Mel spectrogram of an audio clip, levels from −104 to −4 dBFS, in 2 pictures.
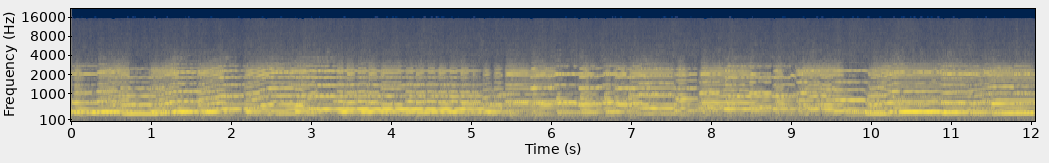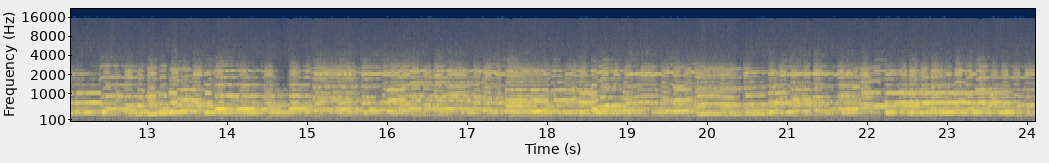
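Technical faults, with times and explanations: Nothing technical goes wrong anywhere in this clip, so there's nothing to flag.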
